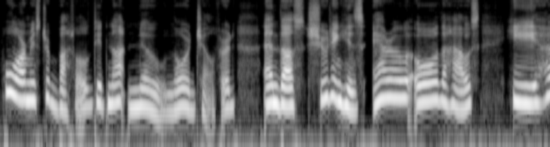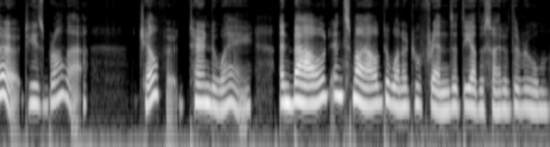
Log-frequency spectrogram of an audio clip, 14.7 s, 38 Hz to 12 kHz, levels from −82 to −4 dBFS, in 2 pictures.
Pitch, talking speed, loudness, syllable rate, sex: 205 Hz, 160 wpm, -18 LUFS, 4.2 syllables/s, female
